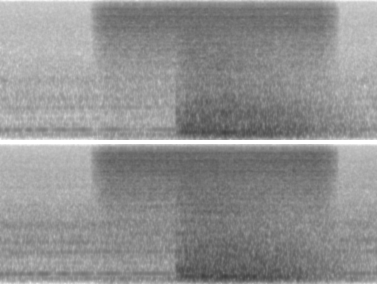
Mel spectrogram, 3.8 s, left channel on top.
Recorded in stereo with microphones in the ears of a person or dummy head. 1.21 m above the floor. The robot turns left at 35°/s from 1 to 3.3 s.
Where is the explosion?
70° right, 2.0 m; by 3.2 s 115° right, 2.0 m.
